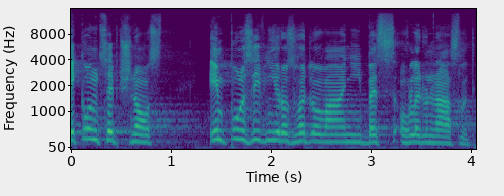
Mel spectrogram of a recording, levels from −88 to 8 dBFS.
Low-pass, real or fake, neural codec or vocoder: 14.4 kHz; real; none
